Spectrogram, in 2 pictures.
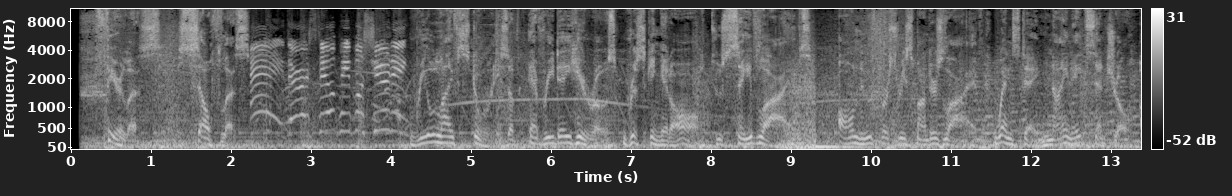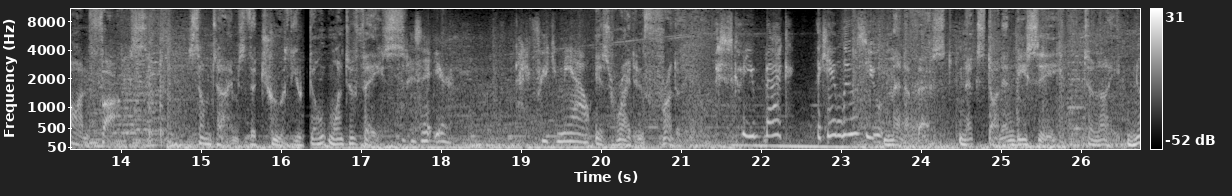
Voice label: promos drama

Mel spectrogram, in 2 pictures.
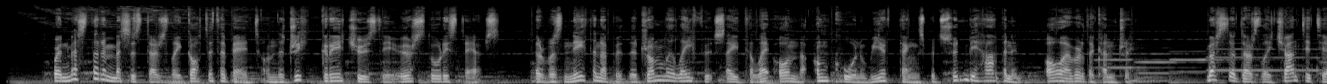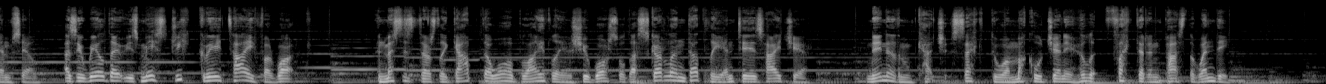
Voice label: Audio Book Sample Scots

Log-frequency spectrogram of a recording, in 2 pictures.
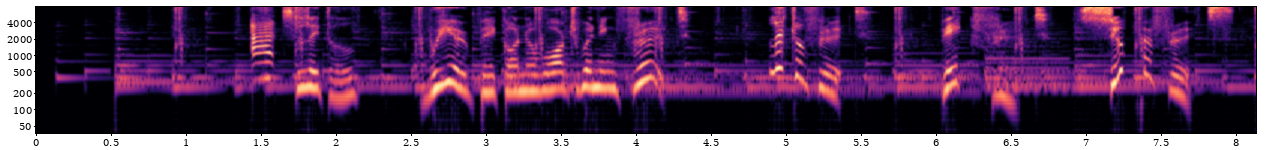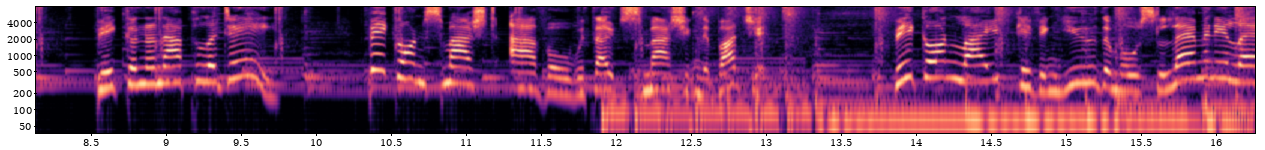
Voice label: Commercial; Lidl

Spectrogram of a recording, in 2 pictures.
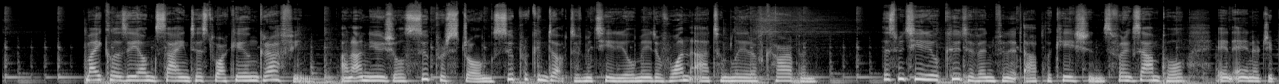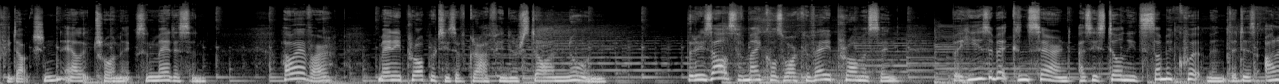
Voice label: Corporate

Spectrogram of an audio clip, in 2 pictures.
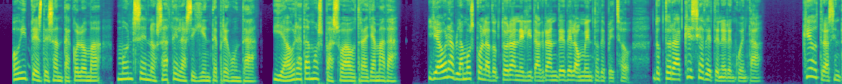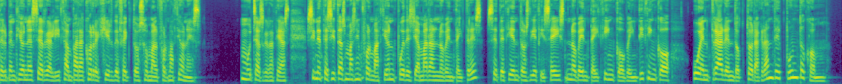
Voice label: interview

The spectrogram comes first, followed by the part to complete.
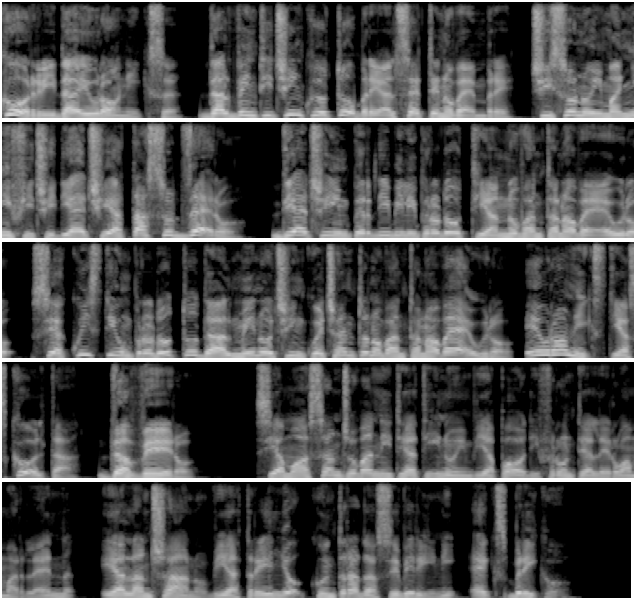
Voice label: commercial; euronics

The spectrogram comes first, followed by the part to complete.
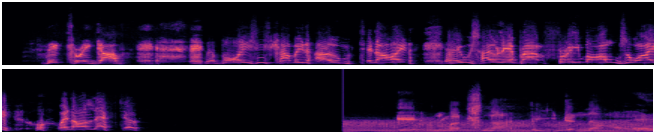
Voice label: Character Voice Samples

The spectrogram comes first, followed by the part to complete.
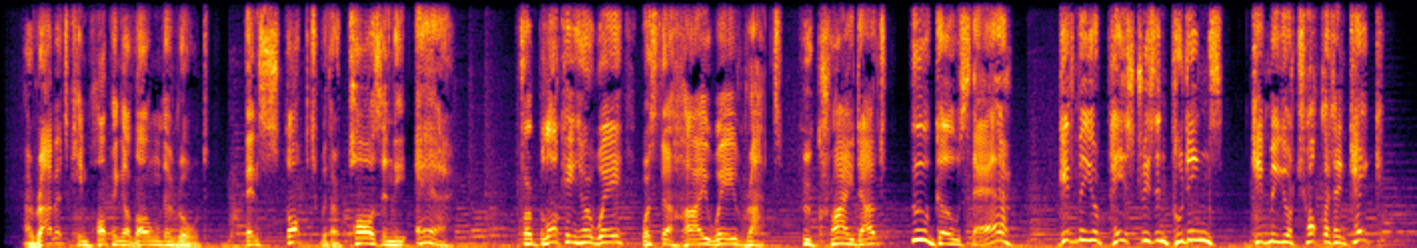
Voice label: Children's Audiobook Extract

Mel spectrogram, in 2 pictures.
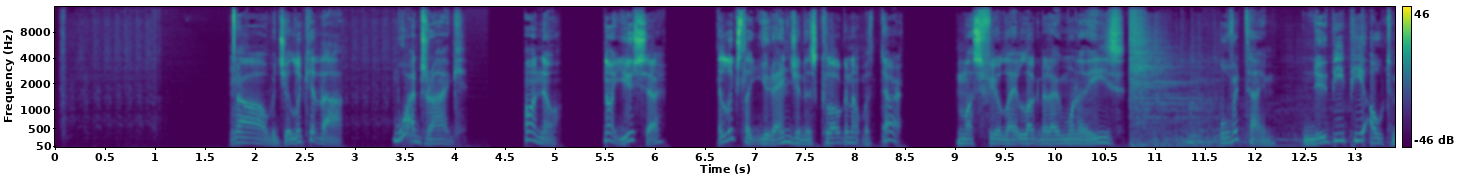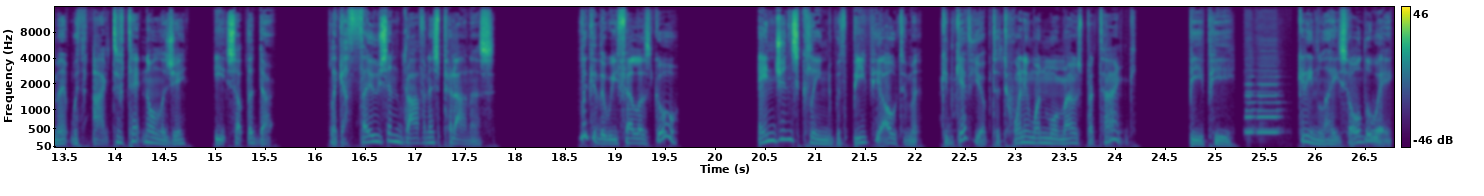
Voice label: Commercial; BP

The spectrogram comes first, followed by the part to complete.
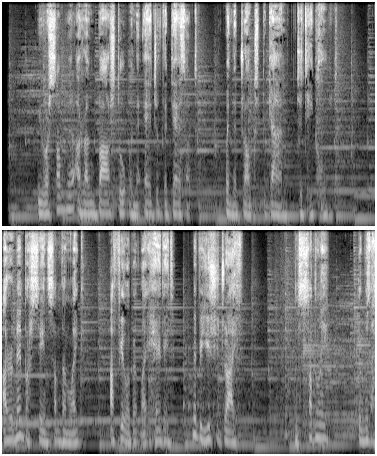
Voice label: Audiobook Extract

